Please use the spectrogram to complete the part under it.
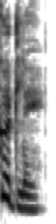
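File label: "goodly", British English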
